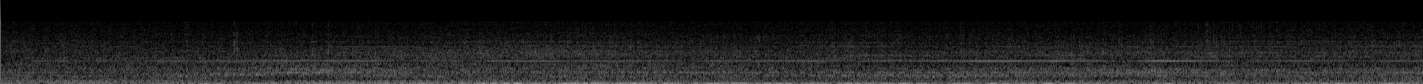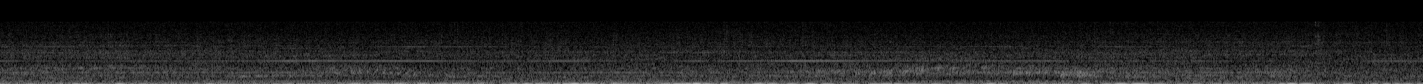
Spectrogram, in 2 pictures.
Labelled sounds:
18.2	18.5	vessel noise, 2.1 to 2.3 kHz
27.9	28.3	vessel noise, 1.1 to 1.4 kHz

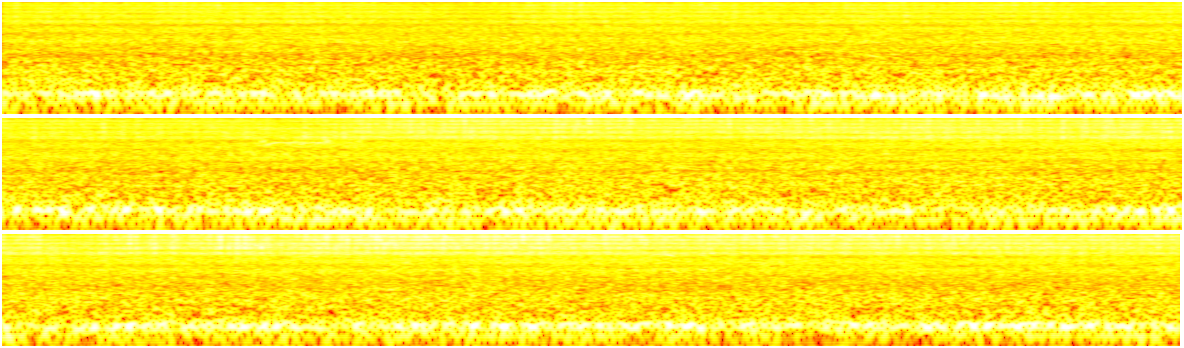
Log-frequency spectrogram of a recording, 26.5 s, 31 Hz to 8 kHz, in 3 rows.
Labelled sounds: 10.7	11.5	killer whale, 1.4 to 3.5 kHz

